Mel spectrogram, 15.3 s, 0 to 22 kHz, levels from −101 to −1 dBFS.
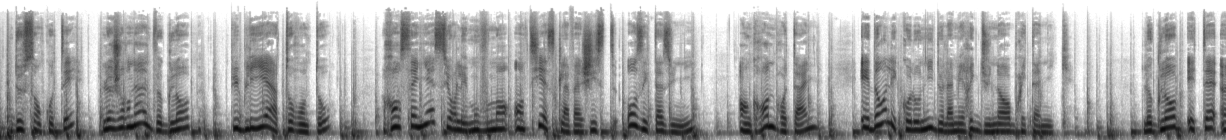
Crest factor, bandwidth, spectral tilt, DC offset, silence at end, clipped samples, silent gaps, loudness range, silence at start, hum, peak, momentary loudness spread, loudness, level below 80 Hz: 14 dB; 16 kHz; -5.5 dB/octave; under 0.1%; 0 s; under 0.1%; none; 3 LU; 0 s; none; 0 dBFS; 14 LU; -15 LUFS; -38 dBFS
